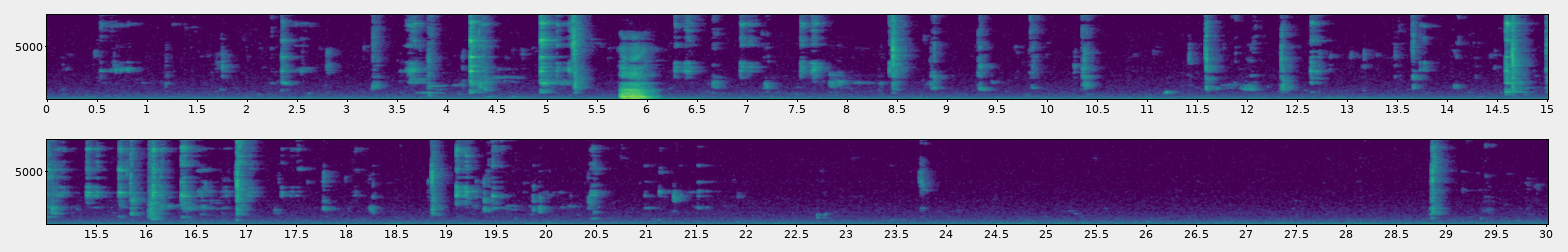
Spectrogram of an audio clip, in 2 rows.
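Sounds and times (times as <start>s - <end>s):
wet chewing smacks and clicks: 6.4s - 21.7s.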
